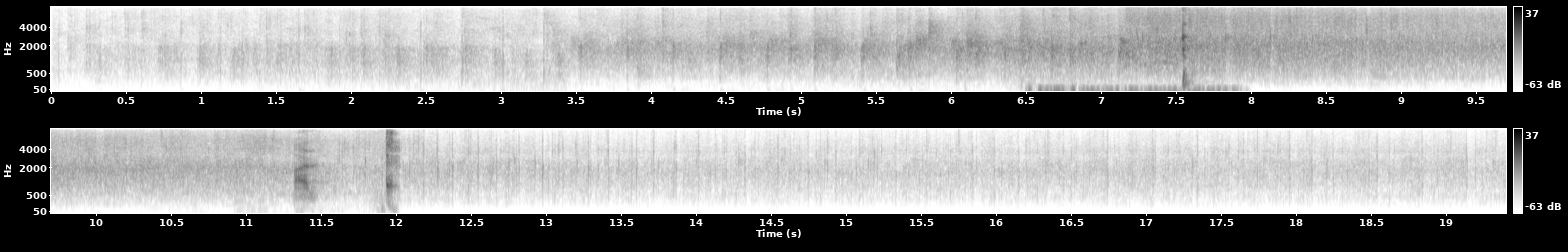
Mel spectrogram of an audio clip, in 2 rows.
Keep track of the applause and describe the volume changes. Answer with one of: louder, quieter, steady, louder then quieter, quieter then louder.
louder then quieter.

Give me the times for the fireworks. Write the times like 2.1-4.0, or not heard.
not heard.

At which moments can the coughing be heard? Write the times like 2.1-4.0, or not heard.
6.5-8.0, 10.9-12.1.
